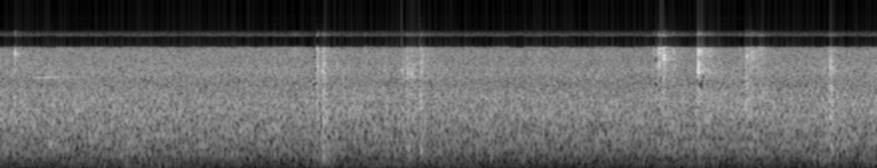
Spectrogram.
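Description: Cardboard camera box being handled and its end flap pulled open: a handful of short scrapes and taps over a steady hiss.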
